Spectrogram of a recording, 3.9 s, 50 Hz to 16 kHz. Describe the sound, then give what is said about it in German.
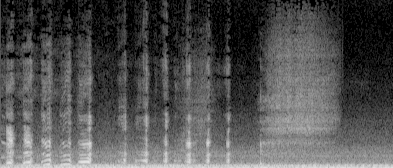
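A 22-year-old car whines quietly with a steady low droning hum throughout, overlaid by a run of sharp ticking clicks and a brief hissing burst. “Das ist dieses Fahrzeug, was ihr im Hintergrund leise wimmern hört.”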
